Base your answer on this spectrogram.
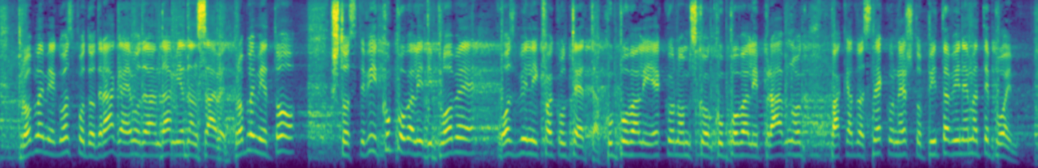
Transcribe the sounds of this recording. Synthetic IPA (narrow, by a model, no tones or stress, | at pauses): pɾo̞ble̞mjeɡo̞spo̞d̪od̪ɾaːɡae̞ʋo̞d̪aʋamd̪aːmje̞d̪ansaːʋe̞t̪pɾo̞ble̞mjet̪o̞ːʃt̪o̞st̪e̞ʋiːkupo̞ʋalid̪iplˠo̞ːmeo̞zbiʎnixfakulˠt̪eːt̪a̰kupo̞ʋalieko̞no̞msko̞kupo̞ʋalipɾaːʋno̞ɡpakad̪ʋasne̞ko̞ne̞ʃt̪o̞piːt̪aʋiːne̞ːmat̪e̞po̞jma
